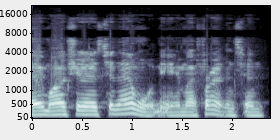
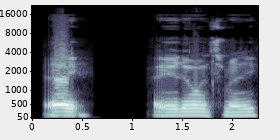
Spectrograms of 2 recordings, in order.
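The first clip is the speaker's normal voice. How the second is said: very deep voice in the deepest bass register. Imitating how a man greeted him, in a put-on very deep voice. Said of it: "he just sounds like this".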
